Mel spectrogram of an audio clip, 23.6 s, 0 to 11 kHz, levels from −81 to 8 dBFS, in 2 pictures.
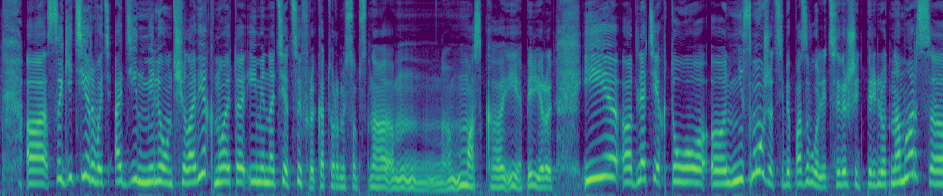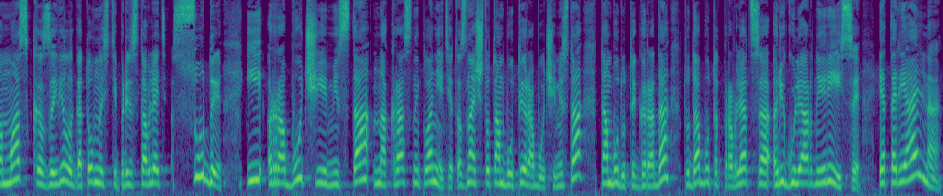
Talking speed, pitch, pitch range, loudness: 145 wpm, 230 Hz, 205-250 Hz, -15 LUFS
